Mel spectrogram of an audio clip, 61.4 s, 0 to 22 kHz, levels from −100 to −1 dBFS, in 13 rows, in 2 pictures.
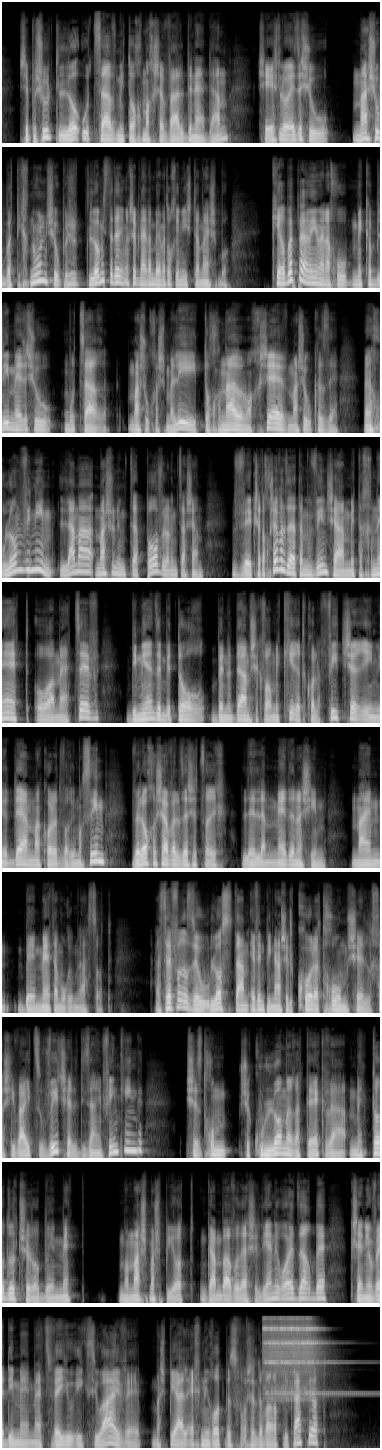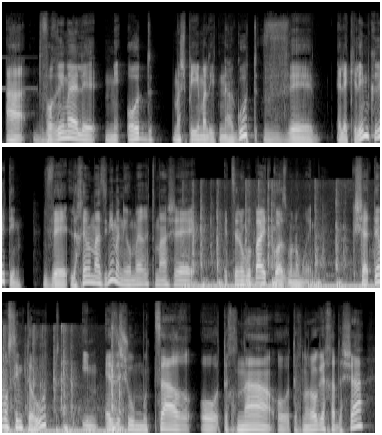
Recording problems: uneven, jittery; strongly; from 6 to 53 s
doorbell; loud; at 46 s; peak 4 dB above the speech
keyboard typing; noticeable; from 54 to 58 s; peak 3 dB below the speech

